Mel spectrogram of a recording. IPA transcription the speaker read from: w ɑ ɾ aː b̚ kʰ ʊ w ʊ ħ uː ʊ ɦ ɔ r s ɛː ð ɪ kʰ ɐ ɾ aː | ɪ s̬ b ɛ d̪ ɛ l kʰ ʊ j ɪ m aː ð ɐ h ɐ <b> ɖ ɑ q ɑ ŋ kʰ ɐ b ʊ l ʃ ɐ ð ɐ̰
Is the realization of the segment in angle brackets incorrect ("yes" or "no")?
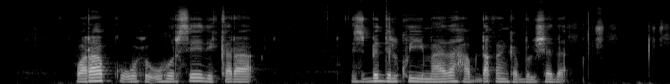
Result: no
